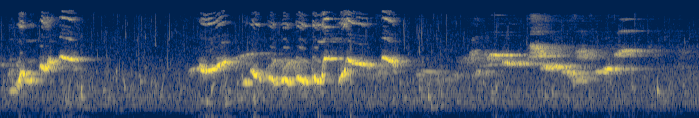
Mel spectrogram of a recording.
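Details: White-rumped shama song on a training recording for captive birds: a short whistled opening, then a long run of warbled, twisting notes and a higher, fluty closing phrase.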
